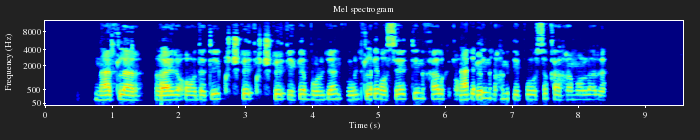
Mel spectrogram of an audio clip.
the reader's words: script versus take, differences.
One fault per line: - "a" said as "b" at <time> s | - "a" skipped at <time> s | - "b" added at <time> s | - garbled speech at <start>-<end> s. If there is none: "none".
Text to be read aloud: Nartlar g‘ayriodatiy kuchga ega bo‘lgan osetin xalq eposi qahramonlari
- "kuchga" added at 3.2 s
- garbled speech at 4.5-5.0 s
- garbled speech at 6.1-7.0 s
